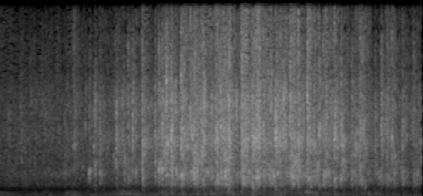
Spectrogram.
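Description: Audience applause, many hands clapping, swelling from about a second in and easing off near the end, following a choir's song.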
